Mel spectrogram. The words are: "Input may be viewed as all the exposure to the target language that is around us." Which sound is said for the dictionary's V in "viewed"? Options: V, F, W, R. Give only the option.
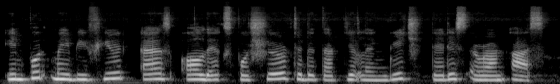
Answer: F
